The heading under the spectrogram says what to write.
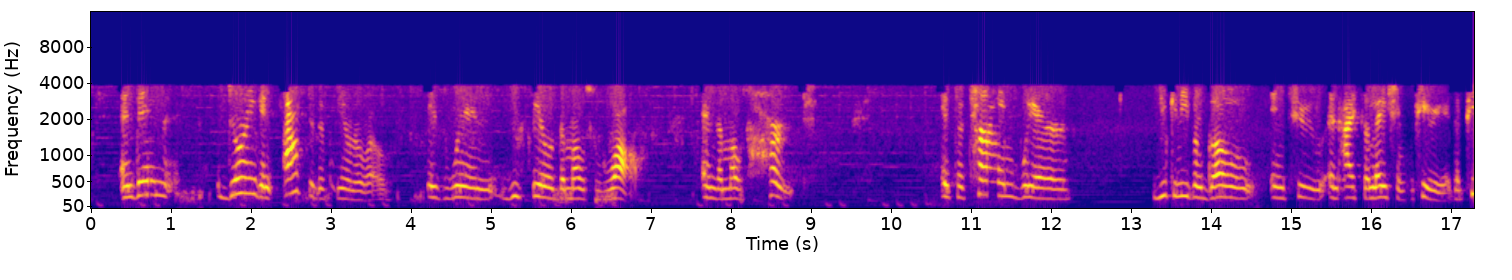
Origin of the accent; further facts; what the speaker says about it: Saginaw, Michigan, United States; I grew up inner city in Saginaw, Michigan.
